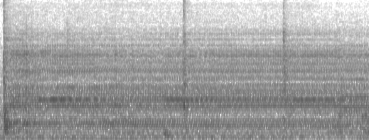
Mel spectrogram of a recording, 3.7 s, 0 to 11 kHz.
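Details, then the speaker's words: 1989 Chrysler TC by Maserati project car that has sat for a long time; the starter/fuel pump relay appears not to be working. A steady low electrical hum with faint fixed tones and a couple of clicks appears at first key-on; cause unknown. "I don't know what that noise was the the humming noise whenever I first went to Keyon we're trying to figure that out"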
